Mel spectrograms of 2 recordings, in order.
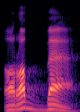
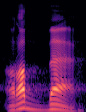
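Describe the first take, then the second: No difference in how they are said.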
